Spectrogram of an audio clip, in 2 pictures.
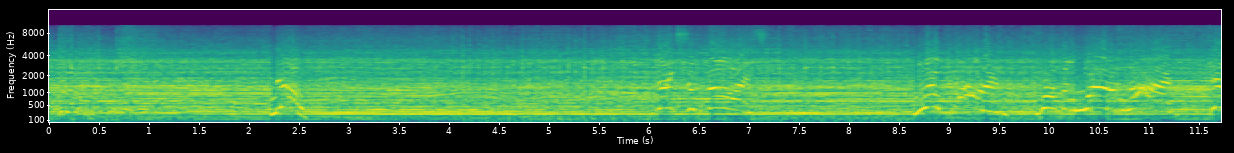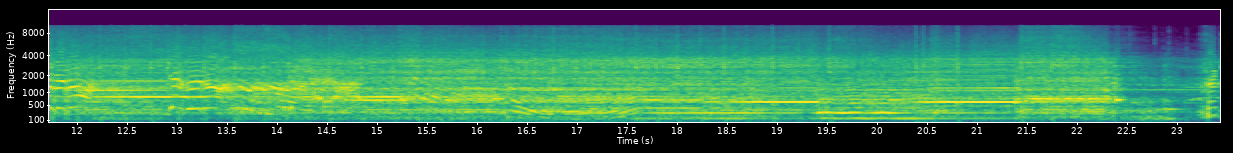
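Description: A band plays loud rock music with electric guitar.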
